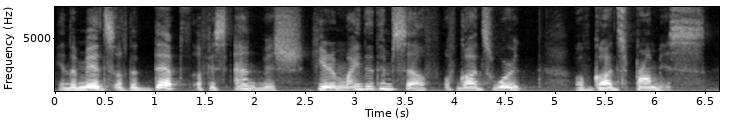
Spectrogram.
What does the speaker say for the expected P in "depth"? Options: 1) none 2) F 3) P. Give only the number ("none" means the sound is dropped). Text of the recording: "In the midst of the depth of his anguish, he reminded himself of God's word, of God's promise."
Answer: 3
